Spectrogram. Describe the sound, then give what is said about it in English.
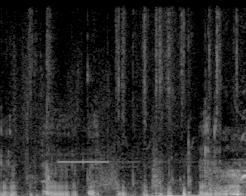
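Horse hooves clop along while a horse whinnies, with people talking over the animal sounds at a steady, moderate loudness. “There's an interesting connection to explore here, and it has to do with horses.”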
